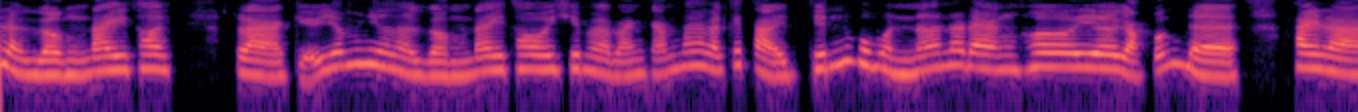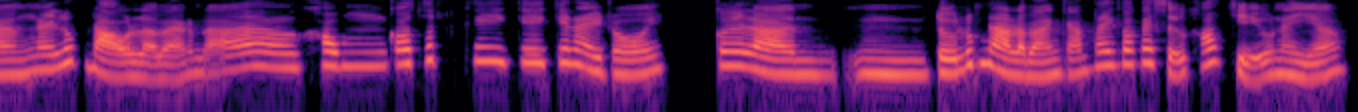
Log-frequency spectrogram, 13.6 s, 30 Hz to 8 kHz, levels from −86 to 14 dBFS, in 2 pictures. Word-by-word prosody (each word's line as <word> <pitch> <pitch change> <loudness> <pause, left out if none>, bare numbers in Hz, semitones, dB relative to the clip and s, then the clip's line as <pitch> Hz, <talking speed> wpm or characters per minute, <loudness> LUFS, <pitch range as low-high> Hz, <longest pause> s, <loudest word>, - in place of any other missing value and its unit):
là 260 - +2
gần 200 0 0
đây 245 +2 +2
thôi, 265 -1 +1 0.3
là, 195 -5 +2
kiểu, - - -5
giống 295 +7 0
như 315 -3 +1
là, 225 -4 -2
gần 190 -1 -3
đây 240 +3 0
thôi 260 0 0
khi 265 - -1
mà 225 -4 -3
bạn 190 +2 -5
cảm 215 +6 -6
thấy 305 0 -2
là 255 - 0
cái 315 - -6
tài 180 - +2
chính 275 +7 0
của 325 - +2
mình 235 -7 -2
á 265 +4 0
nó 315 +1 -1
đang 255 -3 +1
hơi 280 -1 +4
gặp - - +2
vấn 320 +6 -2
đề? 185 -6 +5 0.3
Hay 280 -2 +5
là 210 -4 +2
ngay 250 +6 -2
lúc 355 -3 -2
đầu 185 - +4
là 180 - -1
bạn 170 +6 -3
đã 285 +5 +1
không 295 0 -1
có 335 0 +4
thích 405 +4 -3
cái 385 -1 -1
cái 350 0 -1
cái 355 - +1
này 265 -6 +2
rồi? 210 +3 -2 0.2
Có 310 - -1
nghĩa 305 - +2
là, 215 -6 +4 0.3
ừm, 200 -1 -4
từ 215 0 +2
lúc 325 +7 -1
nào 215 - +6
là 190 - +3
bạn 185 +3 -1
cảm 210 +2 -5
thấy 305 +3 -1
có 330 - +2
cái 350 +1 +2
sự 210 - -2
khó 335 +8 0
chịu 195 - -1
này 200 -3 -2
vậy? 185 +2 -1
255 Hz, 285 wpm, -21 LUFS, 205-295 Hz, 0.3 s, nào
